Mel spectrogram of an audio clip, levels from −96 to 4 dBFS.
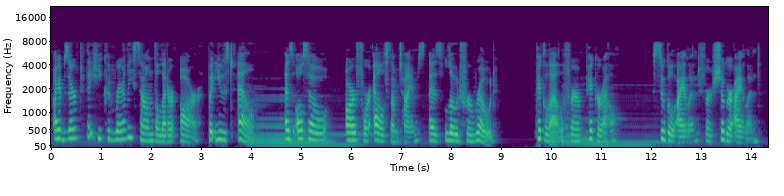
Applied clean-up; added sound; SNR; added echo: classical method log-MMSE.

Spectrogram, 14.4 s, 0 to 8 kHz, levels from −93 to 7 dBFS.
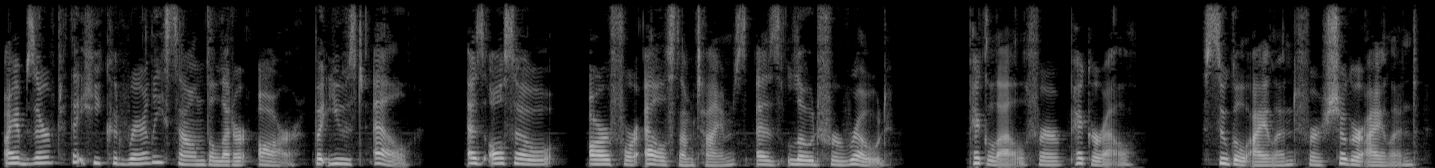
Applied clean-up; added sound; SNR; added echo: none; none; none; none.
